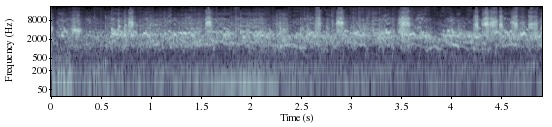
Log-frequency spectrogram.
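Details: Budgerigar colony chirping in an aviary, a steady wash of squeaky, grating chatter with sharper squawks rising above it every second or so.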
